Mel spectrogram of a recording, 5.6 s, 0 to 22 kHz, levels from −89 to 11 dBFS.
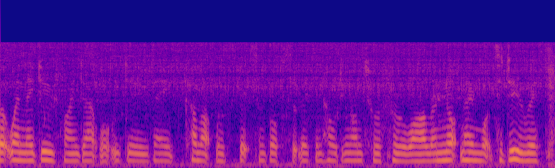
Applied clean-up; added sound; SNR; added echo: none; Sink (filling or washing) / Water tap, faucet; 18 dB; none.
